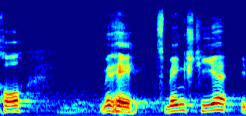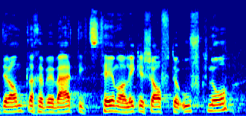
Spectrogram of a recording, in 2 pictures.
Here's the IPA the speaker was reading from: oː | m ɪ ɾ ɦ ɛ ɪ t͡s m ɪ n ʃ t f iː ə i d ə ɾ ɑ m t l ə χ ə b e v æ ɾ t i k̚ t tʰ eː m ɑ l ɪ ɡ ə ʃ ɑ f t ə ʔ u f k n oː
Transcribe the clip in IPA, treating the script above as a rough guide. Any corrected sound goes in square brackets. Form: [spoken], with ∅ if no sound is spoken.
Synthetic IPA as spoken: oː | m ɪ ɾ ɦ ɛ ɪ t͡s m ɪ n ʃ t [h] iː ə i d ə ɾ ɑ m t l ə χ ə b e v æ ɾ t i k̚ [t͡s] tʰ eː m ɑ l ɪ ɡ ə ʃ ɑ f t ə ʔ u f k n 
